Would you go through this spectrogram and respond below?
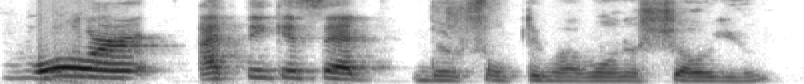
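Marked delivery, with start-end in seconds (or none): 2.1-3.8 very soft, deep, hushed and menacing murmur. Recounting a voice heard in the dark, doing a deep scary voice. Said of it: "really deep".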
